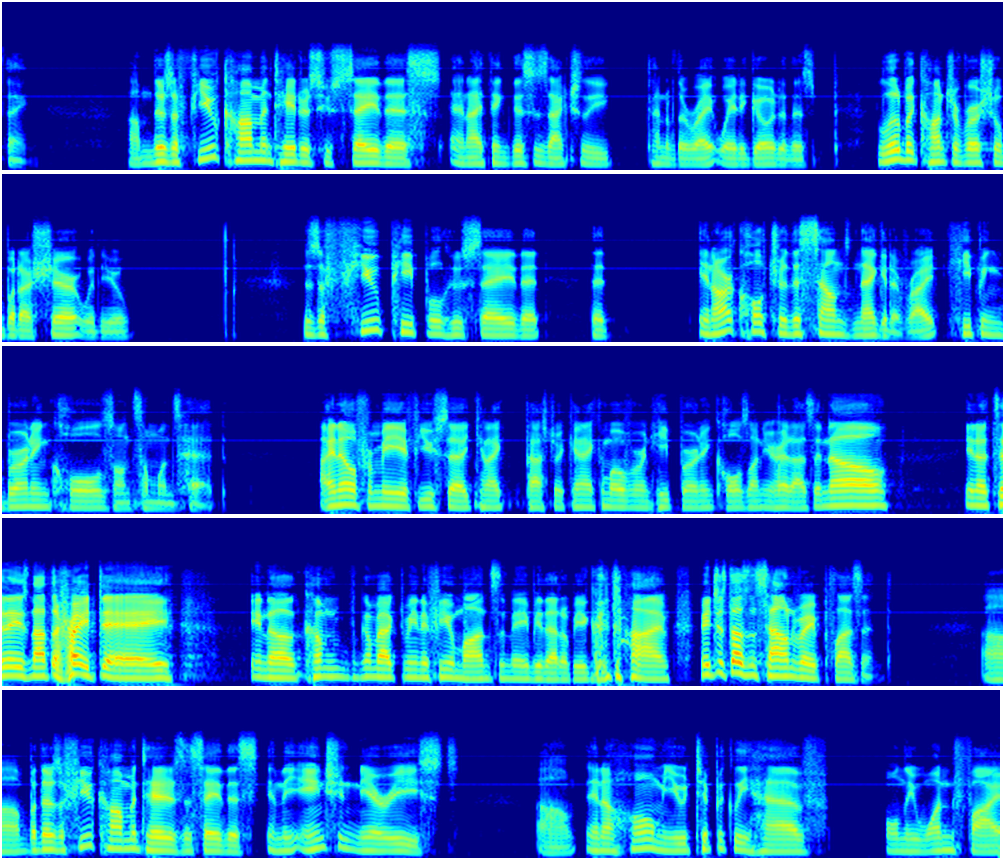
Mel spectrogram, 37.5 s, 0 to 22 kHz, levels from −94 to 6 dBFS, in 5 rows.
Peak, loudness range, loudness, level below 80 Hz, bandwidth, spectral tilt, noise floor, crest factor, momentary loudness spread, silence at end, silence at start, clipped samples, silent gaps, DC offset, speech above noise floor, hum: -4 dBFS; 12 LU; -32 LUFS; -80 dBFS; 9 kHz; -4 dB/octave; -84 dBFS; 30 dB; 17 LU; 0 s; 0.05 s; under 0.1%; none; under 0.1%; 51 dB; none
